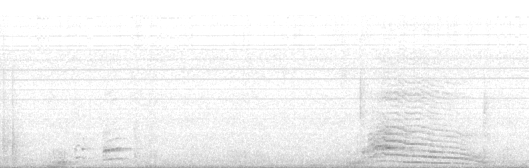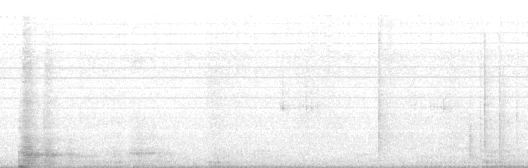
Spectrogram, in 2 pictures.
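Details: A kitten meows while wanting to go outside, staying at a person's feet: one long drawn-out meow, rising then falling, near the middle, with a few short softer chirps before it, quiet indoor room.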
